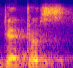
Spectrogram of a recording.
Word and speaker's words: debtors: इसी तरह एक और करंट एसेट्स होता है अकाउंट्स रिसीवेबल्स, जिसको हम डेटर्स भी कहते हैं। इसमें टी हम साइलेंट बोलते हैं, डेटर्स, ठीक है।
